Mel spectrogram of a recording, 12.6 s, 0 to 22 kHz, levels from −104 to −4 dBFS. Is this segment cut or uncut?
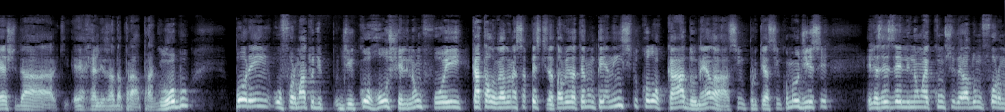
cut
